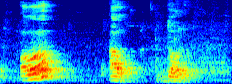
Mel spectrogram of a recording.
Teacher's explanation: कंठ और ओष्ठ दोनों उच्चारण स्थानों से मिलकर बोले जाने वाले वर्ण है ओ औ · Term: कंठोष्ठ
